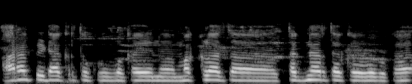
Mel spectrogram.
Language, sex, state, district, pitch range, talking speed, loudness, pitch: Kannada, male, Karnataka, Bellary, 180-195 Hz, 100 wpm, -17 LUFS, 185 Hz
